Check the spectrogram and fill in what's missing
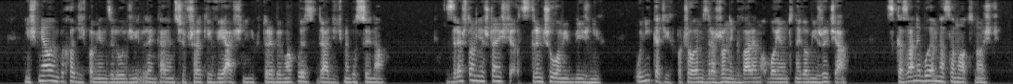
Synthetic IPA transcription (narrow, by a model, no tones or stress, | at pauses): ɲɛɕmʲjawɛmvɘxɔd͡ʑit͡ɕpɔmʲjɛnd̪zɘlud͡ʑilɛŋkajɔnt̪sɕɛfʂɛlkʲiɣvɘjaɕɲeɲkt̪uɾɛbɘmɔɡwɘzd̪ɾad͡ʑit͡ɕmɛɡɔsɘna | zɾɛʂt̪ɔ̃w̃ɲɛʂt͡ʂɛ̃w̃ɕt͡ɕɛ̰ɔt̪st̪ɾɛnt͡ʂɘwɔmʲiblʲiʑɲix | uɲikat͡ɕixpɔt͡ʂɔwɛmzɾaʐɔnɘɡvaɾɛmɔ̰bɔjɛnt̪nɛɡɔmʲiʐɘt͡ɕa | skazanɘbɘwɛmnasamɔt̪nɔ̰ɕt͡ɕ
